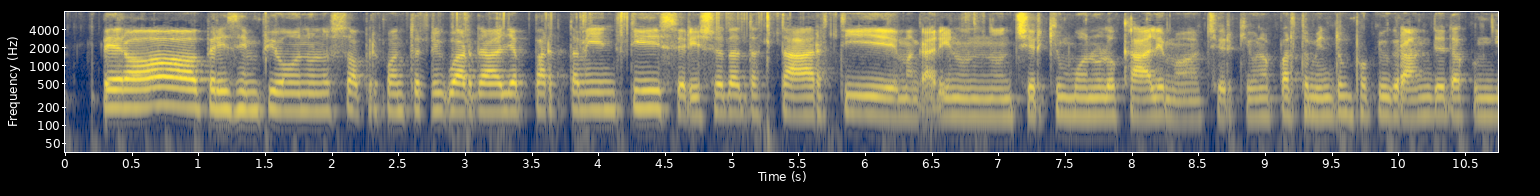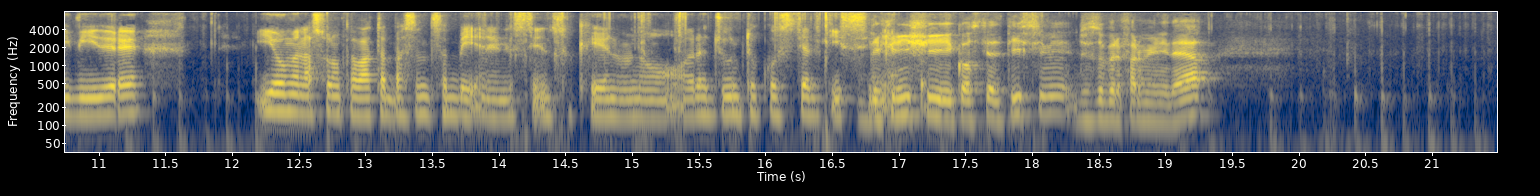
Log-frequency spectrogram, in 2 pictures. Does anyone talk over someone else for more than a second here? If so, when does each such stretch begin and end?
none

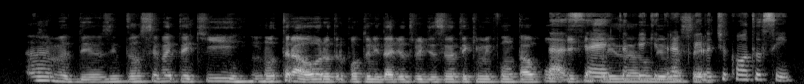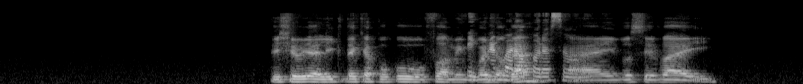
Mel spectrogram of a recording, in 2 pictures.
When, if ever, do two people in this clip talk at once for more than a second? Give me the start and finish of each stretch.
5.5-7.1, 12.7-14.0

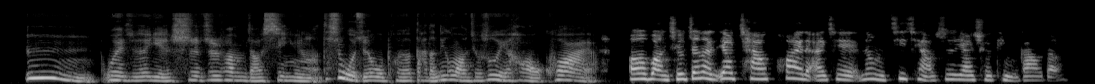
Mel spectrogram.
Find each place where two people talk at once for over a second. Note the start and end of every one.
none

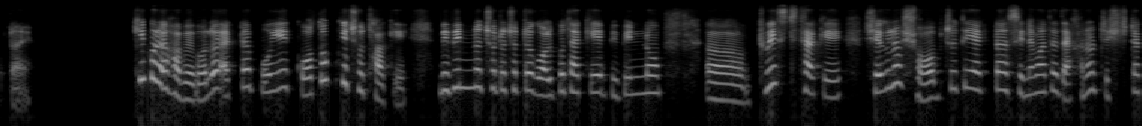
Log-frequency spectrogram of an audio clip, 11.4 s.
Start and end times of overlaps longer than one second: none

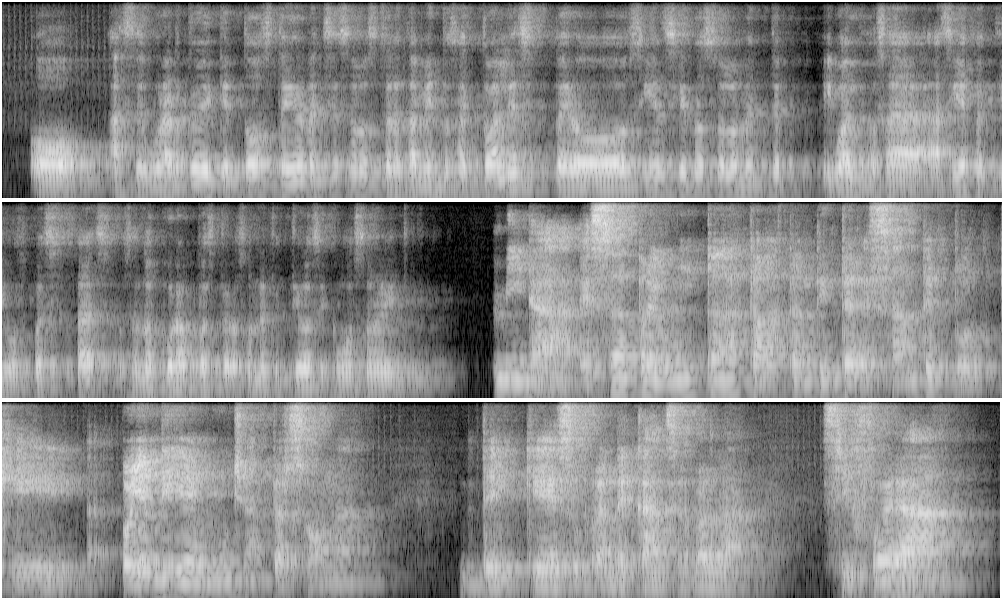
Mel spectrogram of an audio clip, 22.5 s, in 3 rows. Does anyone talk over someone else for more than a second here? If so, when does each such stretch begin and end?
none

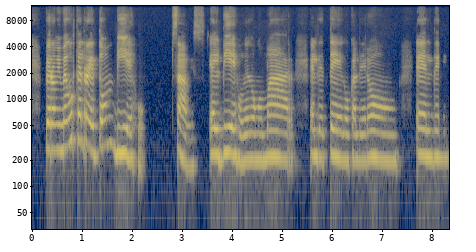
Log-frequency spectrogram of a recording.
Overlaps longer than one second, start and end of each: none

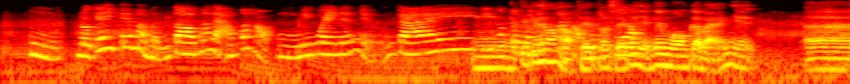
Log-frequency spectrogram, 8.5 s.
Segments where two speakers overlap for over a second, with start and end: 4.8-6.4

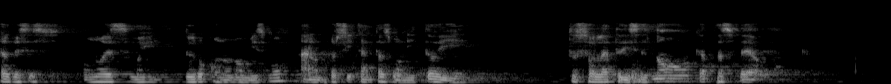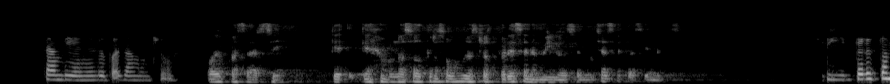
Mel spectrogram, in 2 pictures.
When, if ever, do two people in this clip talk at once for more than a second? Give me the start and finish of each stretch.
none

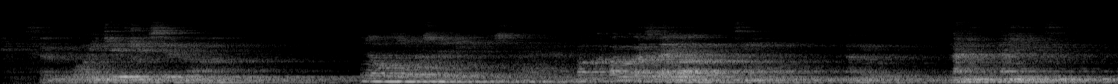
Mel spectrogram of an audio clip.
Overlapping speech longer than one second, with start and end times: none

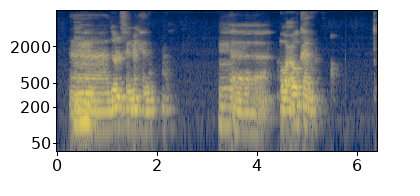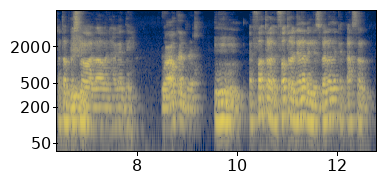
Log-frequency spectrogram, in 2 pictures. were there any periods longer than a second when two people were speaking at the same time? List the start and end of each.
none

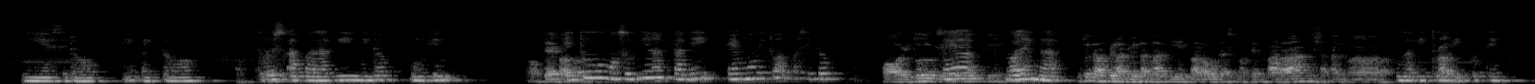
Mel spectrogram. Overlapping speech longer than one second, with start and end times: none

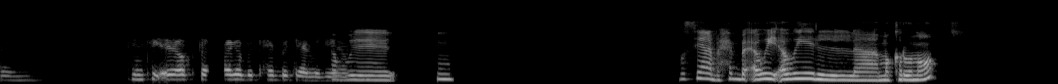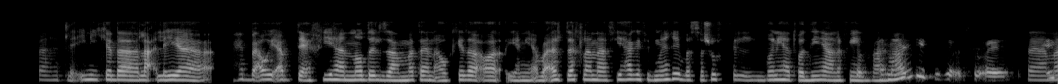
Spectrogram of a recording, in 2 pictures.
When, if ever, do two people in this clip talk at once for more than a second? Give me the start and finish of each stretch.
none

